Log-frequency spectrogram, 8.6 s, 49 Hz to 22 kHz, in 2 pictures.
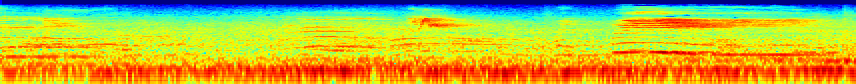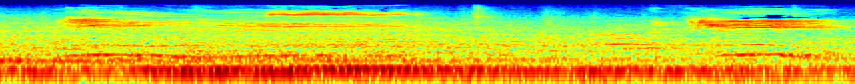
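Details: Little grey stray kitten, found outdoors on 26 January 2024 and wanting into the house, gives insistent high meows, several in quick succession, some sliding downward, against a continuous low-pitched hum and a brief hiss.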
